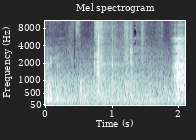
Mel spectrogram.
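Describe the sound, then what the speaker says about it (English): A deck of cards is shuffled a few times in a tarot-style reading, with soft riffling bursts and a louder final flurry, near and brief, under faint background speech. "Shuffle it a few times and then just pull from the top"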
